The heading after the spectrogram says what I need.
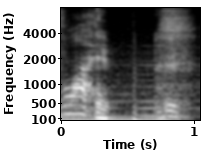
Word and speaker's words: Blaidd: And then here it was called Blade instead of Blythe. That's how people mispronounce his name anyways.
